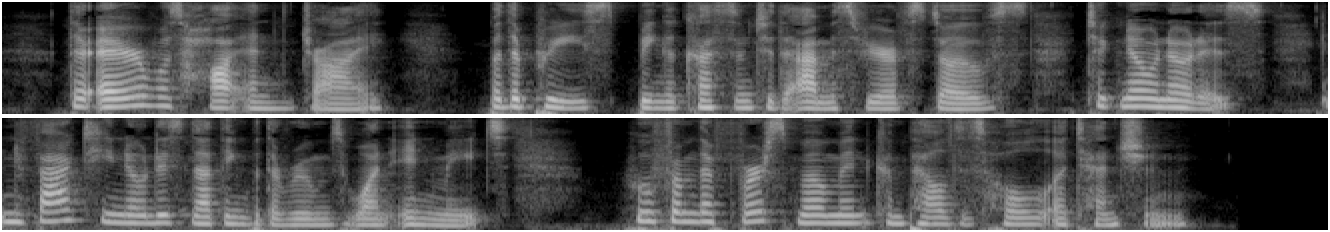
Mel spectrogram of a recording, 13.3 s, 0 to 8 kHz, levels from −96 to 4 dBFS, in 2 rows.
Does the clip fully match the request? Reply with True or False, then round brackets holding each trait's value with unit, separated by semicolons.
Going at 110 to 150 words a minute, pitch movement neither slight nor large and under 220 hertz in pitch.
False (170 wpm; 4.2 semitones; 185 Hz)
